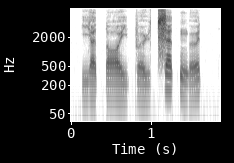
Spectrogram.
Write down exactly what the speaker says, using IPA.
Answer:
jɐ˨t̚ɔː˨jpɵ˨ɥ t͡sɐ˥t̚ŋɵ˨˥t̚

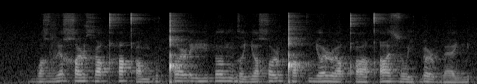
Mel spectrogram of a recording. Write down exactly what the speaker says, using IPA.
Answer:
bʌ˩ʁvi˥χɤ˧˥˧ɭxɵ˧˥ qʰi˥qʼu˩mbu˥ ǃɤ˥ɭɾi˧˥ | ɤ˥ ŋɡɤ˩ʎɤ˧˥ χu˧˥˧ɭǃʌ˨˩˦qʎɤ˧˥˧ ɭɵ˧˥qʼu˨˩˦jqʼɛ˥ zu˨˩˦jɠɵ˧˩ɭbɛ˨˩˦ʎ

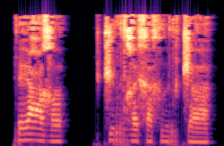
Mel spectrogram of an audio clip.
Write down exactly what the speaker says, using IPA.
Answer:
ɾɛːʕɛʁʌ | t͡ʃɯrʁɛxaxɯːr t͡ʃa

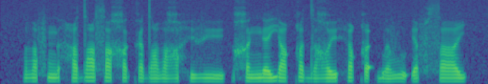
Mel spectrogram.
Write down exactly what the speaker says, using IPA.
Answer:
ðˤɐfŋɐhɪ dˤi sˤiχɐkɪdˤɐ ðˤəʁəhyvy | χeŋɛ jɐ qɪdɐʁy hyqiʔbɐ vuʔefsˤi

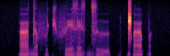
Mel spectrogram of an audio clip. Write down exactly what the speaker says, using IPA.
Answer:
ɐdɐ fɯt͡ʃfezez d͡zɯ | ǁɐp

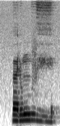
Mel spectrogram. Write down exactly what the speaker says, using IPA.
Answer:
əɾuŋve̤

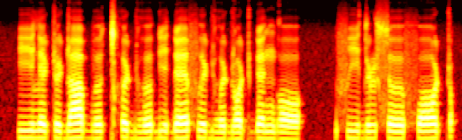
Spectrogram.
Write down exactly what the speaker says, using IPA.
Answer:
ileʈɨ ɖa bɵǀʰɵ ɖʱɵɠi ɗɛfɨɖʱɵ ɖɔʈɠɛŋɡɔ | fidʏɭ sɵ fɔʈ

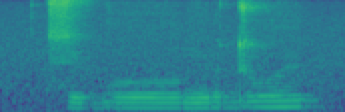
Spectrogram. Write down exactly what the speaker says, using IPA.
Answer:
t͡sɪbʊː ŋʊdʊy̯

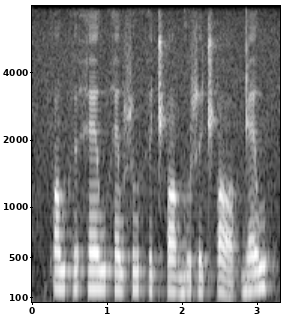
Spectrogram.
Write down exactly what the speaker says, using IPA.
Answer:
pʼɔwhʏhɛw hɛwɬuhʏt͡ʃʼɔ ɡuɬʏt͡ʃʼɔ | ɖɛw

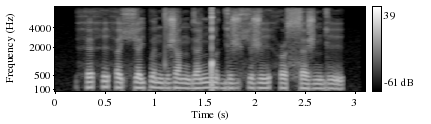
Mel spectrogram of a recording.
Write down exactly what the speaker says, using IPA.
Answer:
hehihɛ çɛjpɨndiʒa ŋɡɛŋ͡ǃɨ ɡiʒçɨʒ ihə˞ sɛʒŋɡi

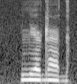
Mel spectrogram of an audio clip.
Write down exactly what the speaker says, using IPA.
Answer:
lʲæɖæɡ

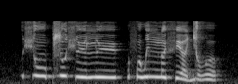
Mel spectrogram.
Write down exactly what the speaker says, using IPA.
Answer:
çoː˥bzu˥ çyː˥ɲyː˥ | fʊ˥wi˥ŋno˥ fʲɐː˧˩ɟʊ˧˩ βʊ˧˩

